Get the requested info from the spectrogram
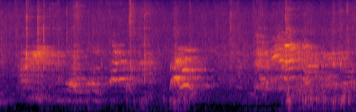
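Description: Children's voices calling and shouting while they play in a swimming pool: five short, high-pitched cries spread over a few seconds.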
